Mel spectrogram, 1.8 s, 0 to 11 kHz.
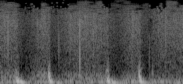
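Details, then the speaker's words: Human heartbeat electrically amplified about a million times in a 1937 film: deep, regular lub-dub thumps at about 100 beats a minute; normal amplified heartbeat. "actually it is the sound of a human heart which science can amplify a million times"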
